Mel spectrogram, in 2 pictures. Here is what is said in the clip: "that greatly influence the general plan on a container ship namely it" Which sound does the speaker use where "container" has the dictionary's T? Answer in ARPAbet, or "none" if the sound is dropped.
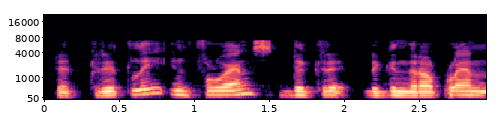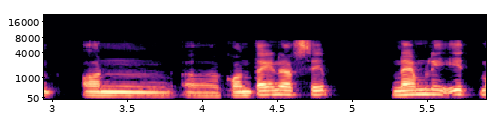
T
